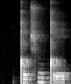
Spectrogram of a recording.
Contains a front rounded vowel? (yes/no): no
